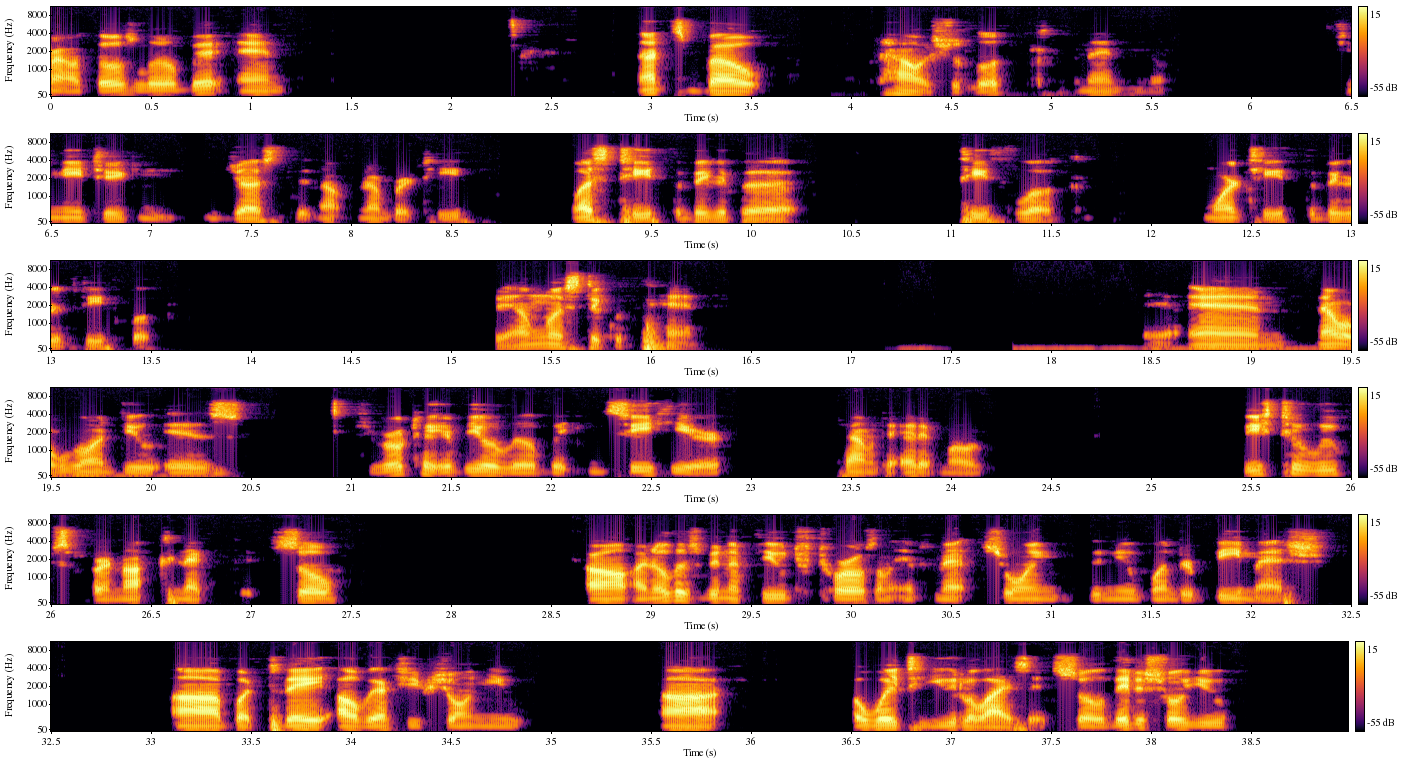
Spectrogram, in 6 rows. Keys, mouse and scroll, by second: 2.4-3.1 scroll up 1, 3.1-4.0 scroll up 1, 4.2 shift+middle click, 5.4 click, 6.7 click, 8.0 click, 12.8 click, 13.0 click, 13.4 click, 13.6 click, 14.1 click, 15.1 click, 15.9-16.4 scroll down 1, 16.4 shift+middle click, 17.5 scroll down 2, 18.3 scroll down 1, 18.5-19.3 scroll up 4, 19.3 middle click, 20.7 scroll up 2, 21.3 shift+middle click, 21.7-22.0 scroll up 1, 22.8 Tab, 24.5 alt+right click, 25.1 alt+shift+right click.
